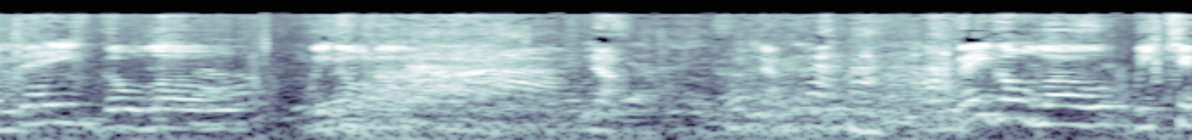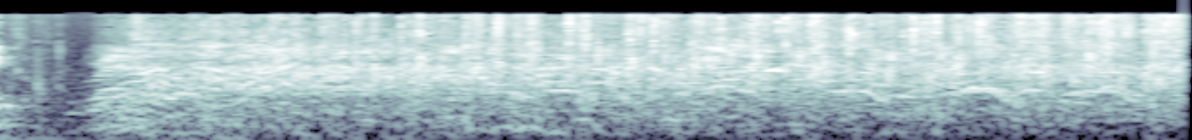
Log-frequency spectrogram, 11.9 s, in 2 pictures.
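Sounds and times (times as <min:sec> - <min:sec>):
speech: 0:00.0 - 0:07.4
large audience laughing: 0:03.6 - 0:05.0, 0:06.5 - 0:10.5
large audience applauding: 0:07.1 - 0:11.9.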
